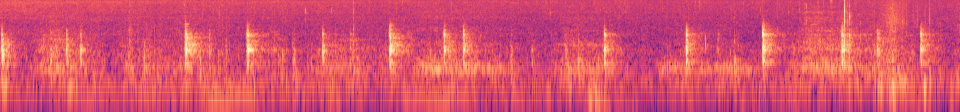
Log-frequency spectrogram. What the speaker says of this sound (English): So I'll stir this up.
